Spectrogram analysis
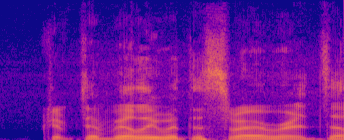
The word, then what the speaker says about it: Crypto: Uh, that's how you pronounce Alexa krypto. Alex krypto. Creep. It's creep. You got to you got to roll that R.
